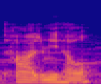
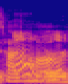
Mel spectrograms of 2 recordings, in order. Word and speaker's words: Taj Mahal: Oh, I thought it was Taj Mahal. – Okay. It's more like a hard D, a Dodge Mahal. Okay. Yeah. Anyway, that's what she says. I don't know. I'm going to call it Taj Mahal.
